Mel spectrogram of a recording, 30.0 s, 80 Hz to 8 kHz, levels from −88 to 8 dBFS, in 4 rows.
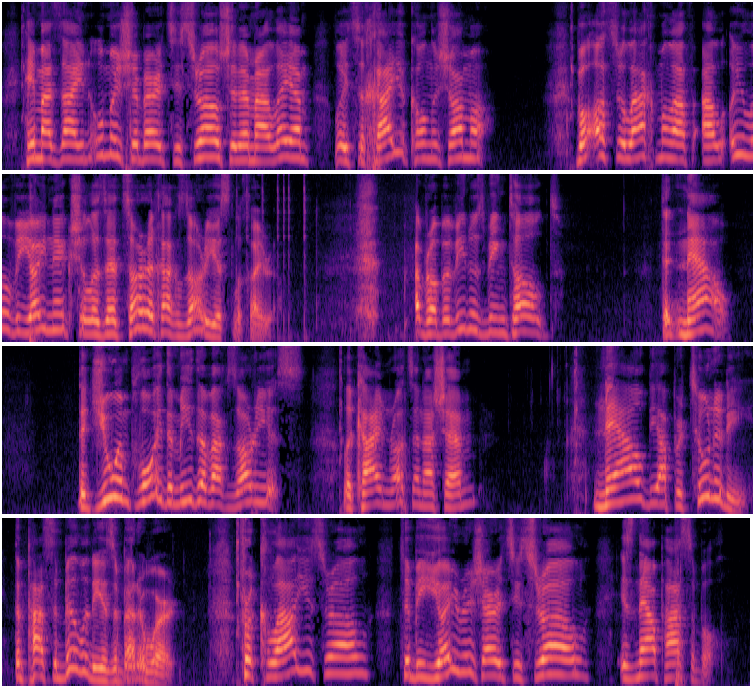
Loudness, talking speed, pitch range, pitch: -21 LUFS, 115 wpm, 195-240 Hz, 220 Hz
